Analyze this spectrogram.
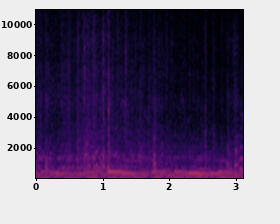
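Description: Pigeons or doves cooing steadily, their soft, throaty calls repeating over a dense bed of background chatter and rustling, continuous throughout.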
